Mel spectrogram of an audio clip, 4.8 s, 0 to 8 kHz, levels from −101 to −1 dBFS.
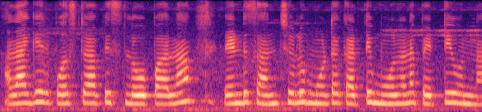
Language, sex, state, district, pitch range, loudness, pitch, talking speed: Telugu, female, Telangana, Adilabad, 230-260 Hz, -16 LUFS, 245 Hz, 110 wpm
